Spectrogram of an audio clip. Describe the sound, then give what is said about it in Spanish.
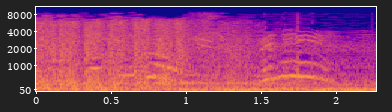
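A sustained burst of gunfire in a Spanish-language radio drama makes a dense, continuous loud rattle with no separate shots standing out. A voice is briefly audible over it. “Desde afuera, la segunda ráfaga quería asegurar la muerte de Juan y Favalli.”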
